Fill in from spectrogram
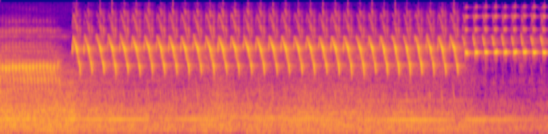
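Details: Canary in morning song, suitable as a master recording: a brief buzzy note, then a long fast rolling trill of evenly repeated chips lasting three seconds, and finally a run of thin high pure notes.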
